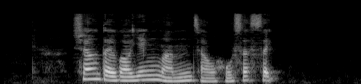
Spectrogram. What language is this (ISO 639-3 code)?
yue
